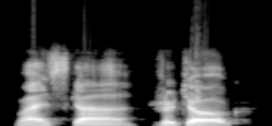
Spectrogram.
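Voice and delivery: calling the pets from another room; calling from afar. A narrator's reading. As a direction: raise the voice to carry across the yard. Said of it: "донёсся до них голос Янки".

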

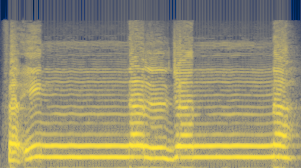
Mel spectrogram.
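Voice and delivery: فإن and الجنة with each doubled n hummed long; slow chanted ghunna; held nasal ghunna. Shown as a demonstration. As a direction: stretch both nasal doubles slowly. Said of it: "فتقول".

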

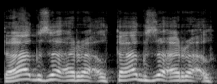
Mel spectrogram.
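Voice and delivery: high, slow drawn-out marveling; marveling villager. A narrator's reading. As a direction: stretch it in awe.

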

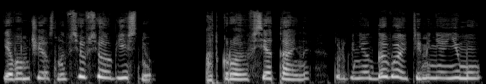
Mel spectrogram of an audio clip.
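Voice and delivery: very high, thin pleading voice; a tiny creature begging to be heard; plaintive tiny voice. Acted. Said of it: "жалобный тоненький голосок".

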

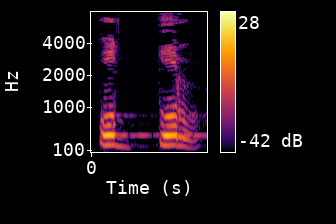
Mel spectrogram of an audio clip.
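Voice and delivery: اضطر with an audible ض before the ط; clear ض before ط. Shown as a demonstration. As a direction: sound the ض in اضطر, then the ط. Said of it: "أظهر الضاد مع الطاء في". (إظهار الضاد في اضطر)

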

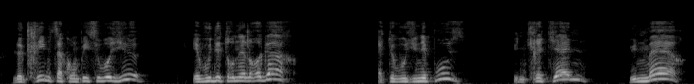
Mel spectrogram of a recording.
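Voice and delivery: loud, high, rising reproach; indignant exclamation. A narrator's reading. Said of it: "s'écria". (s'écrier avec indignation, de plus en plus haut)

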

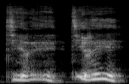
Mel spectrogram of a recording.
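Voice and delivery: high-pitched frantic yell; wild shouted urging, rising in force; howling. A narrator's reading. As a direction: howl the order like a madman. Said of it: "hurla l'idiot".

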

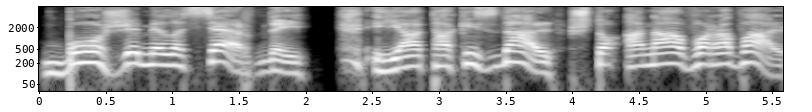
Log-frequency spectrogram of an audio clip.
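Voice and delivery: put-on high, slow exclamations with a German accent; scandalized landlady. A narrator's reading. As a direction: wail it out in theatrical outrage. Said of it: "всплеснула руками Амалия Ивановна". (причитание возмущённой хозяйки-немки)

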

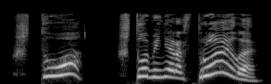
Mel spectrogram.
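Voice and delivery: put-on slurred drunken shout, high and slow; drunk yelling. A narrator's reading. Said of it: "проорал Вилли заплетающимся языком".

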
